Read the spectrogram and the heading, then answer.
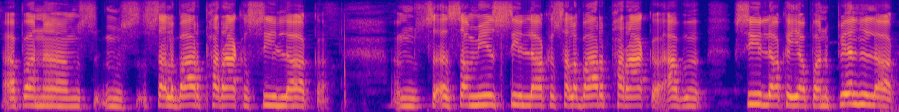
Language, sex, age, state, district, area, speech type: Maithili, female, 60+, Bihar, Muzaffarpur, rural, spontaneous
